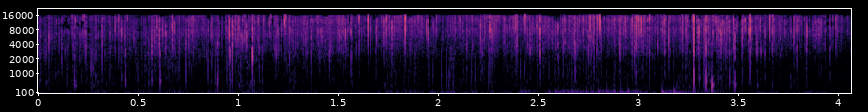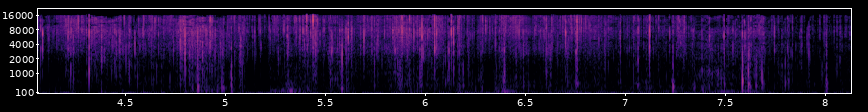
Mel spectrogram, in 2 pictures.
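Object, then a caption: Ball of clear plastic wrap. A small ball of crumpled clear plastic wrap is crinkled by fingertips over the mic. Dense, continuous crackling and crinkling is heard, with sharp bright snaps scattered throughout over a steady low rumble. The sound stays close and busy, with each crackle dying away almost instantly.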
